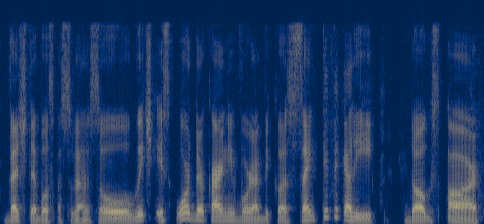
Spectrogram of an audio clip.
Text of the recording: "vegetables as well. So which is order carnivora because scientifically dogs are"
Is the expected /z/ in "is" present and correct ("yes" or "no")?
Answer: no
